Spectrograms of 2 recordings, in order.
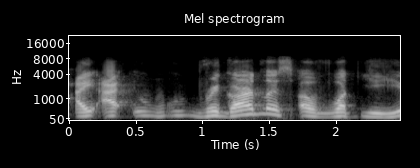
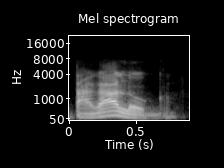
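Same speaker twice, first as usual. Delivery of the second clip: TAGALOG said the Spanish way, each vowel full and clear; Spanish accent; 2 semitones lower than usual. Shown as a demonstration. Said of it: "if you say that in Spanish".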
